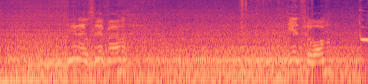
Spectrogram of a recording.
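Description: A man talks briefly nearby over the engine.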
